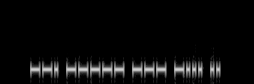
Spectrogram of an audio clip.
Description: Morse code, heard as a keyed tone, about 40 wpm, 700 Hz. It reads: G0OBI
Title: DXCC-100 Call Signs - 5 Characters - Repeated 2x - 40wpm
